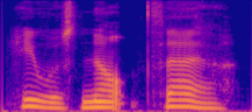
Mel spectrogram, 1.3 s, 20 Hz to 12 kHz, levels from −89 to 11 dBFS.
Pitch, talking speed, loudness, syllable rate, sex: 170 Hz, 190 wpm, -18 LUFS, 4.4 syllables/s, female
